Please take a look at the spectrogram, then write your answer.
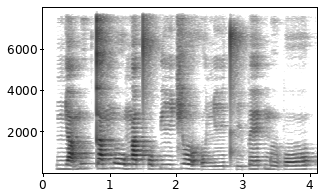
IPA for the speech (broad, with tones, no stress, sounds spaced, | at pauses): ɲ a˧˩ m ɯː˧˥ k̚ t̪ a˧˥ m ŋ oː˥˨ ŋ a˧˥ t̪ʰ o˧ p̚ j iː˧ t͡ɕ ɤː˥˨ h o˩ ɲ iː˩ t̪ʰ i˩ p eː˧˥ t̚ m ɯː˧˩ p oː˧˥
